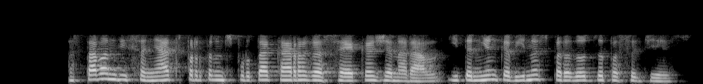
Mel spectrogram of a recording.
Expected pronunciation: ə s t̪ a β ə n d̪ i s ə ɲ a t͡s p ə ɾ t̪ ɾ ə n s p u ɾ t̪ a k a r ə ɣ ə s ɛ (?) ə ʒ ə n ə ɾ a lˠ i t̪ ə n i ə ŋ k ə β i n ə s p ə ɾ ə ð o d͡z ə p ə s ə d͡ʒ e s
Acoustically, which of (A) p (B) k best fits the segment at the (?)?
B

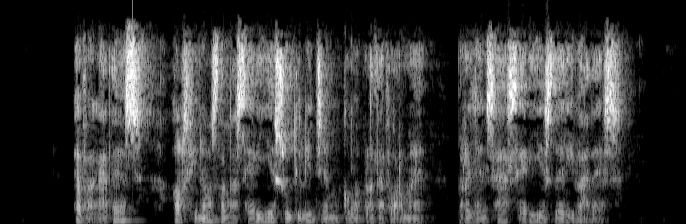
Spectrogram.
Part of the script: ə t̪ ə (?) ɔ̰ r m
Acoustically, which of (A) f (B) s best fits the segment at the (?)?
A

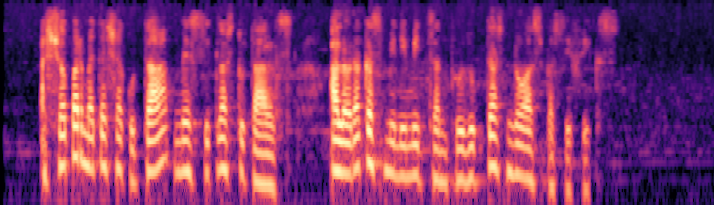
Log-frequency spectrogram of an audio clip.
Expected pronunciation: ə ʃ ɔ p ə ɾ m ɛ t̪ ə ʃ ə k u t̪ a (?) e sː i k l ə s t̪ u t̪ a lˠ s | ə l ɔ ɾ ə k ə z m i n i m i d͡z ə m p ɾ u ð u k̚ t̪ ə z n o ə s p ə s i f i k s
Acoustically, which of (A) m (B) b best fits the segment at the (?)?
A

